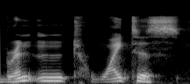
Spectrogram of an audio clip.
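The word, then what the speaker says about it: Brenton Thwaites: The Signal erzählt von den Studenten Jonah, gespielt von Bo Knapp, und Nick, an dieser Stelle gespielt von Brandon Twitis, aber das spricht man so aus, die beide am MIT studieren und sich jede freie Minute mit dem Hacken von Computersystemen vertreiben.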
